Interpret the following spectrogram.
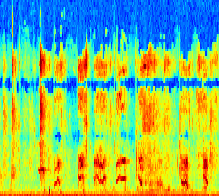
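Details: Seven-day-old French Bulldog puppies nursing milk together as a litter, giving thin, high squeaky whimpers in quick succession over a steady low hum.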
